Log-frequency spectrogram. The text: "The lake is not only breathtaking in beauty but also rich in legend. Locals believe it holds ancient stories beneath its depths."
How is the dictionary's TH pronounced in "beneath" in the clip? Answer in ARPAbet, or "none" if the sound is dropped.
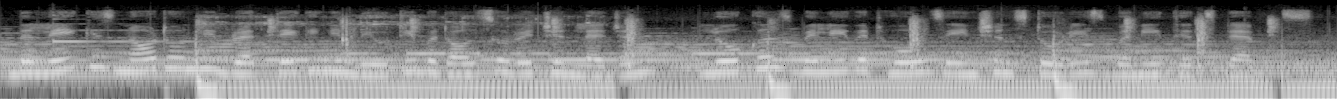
T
